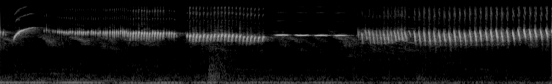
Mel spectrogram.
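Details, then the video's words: Canary song used for training young canaries to sing: long sustained high whistled tour, a rolled buzzy section, slow pulsed notes, then a rapid even trill. "Video for Canary training 25 m. Canary training 0.25 Hour canario canary song"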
